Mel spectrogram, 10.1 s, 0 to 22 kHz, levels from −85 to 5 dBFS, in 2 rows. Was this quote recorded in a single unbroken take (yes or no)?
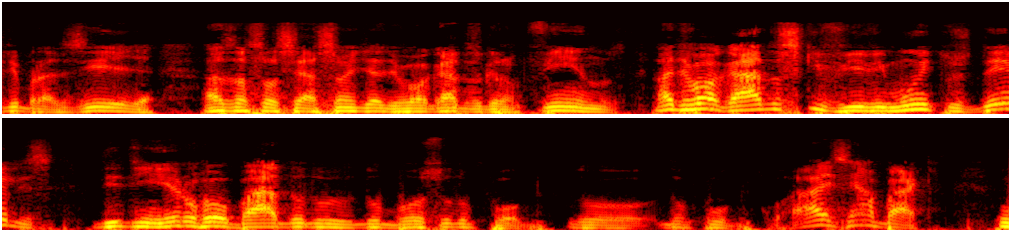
no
